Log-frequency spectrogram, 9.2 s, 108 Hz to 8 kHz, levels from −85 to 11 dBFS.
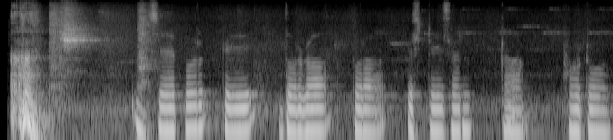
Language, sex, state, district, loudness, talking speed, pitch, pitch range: Hindi, male, Rajasthan, Jaipur, -20 LUFS, 45 wpm, 145 Hz, 140-150 Hz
